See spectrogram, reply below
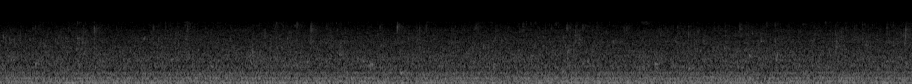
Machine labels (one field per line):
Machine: pump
